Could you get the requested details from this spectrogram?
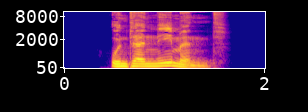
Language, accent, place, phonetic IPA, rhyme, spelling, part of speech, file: German, Germany, Berlin, [ˌʊntɐˈneːmənt], -eːmənt, unternehmend, verb, De-unternehmend.ogg
- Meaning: present participle of unternehmen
